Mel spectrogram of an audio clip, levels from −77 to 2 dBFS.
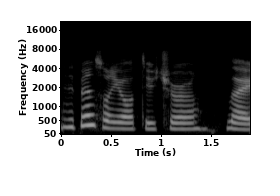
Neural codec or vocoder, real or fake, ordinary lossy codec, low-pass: codec, 16 kHz, 2 kbps, X-Codec, HuBERT features, trained on LibriSpeech; fake; none; none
